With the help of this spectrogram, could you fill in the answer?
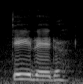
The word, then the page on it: dated: American English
